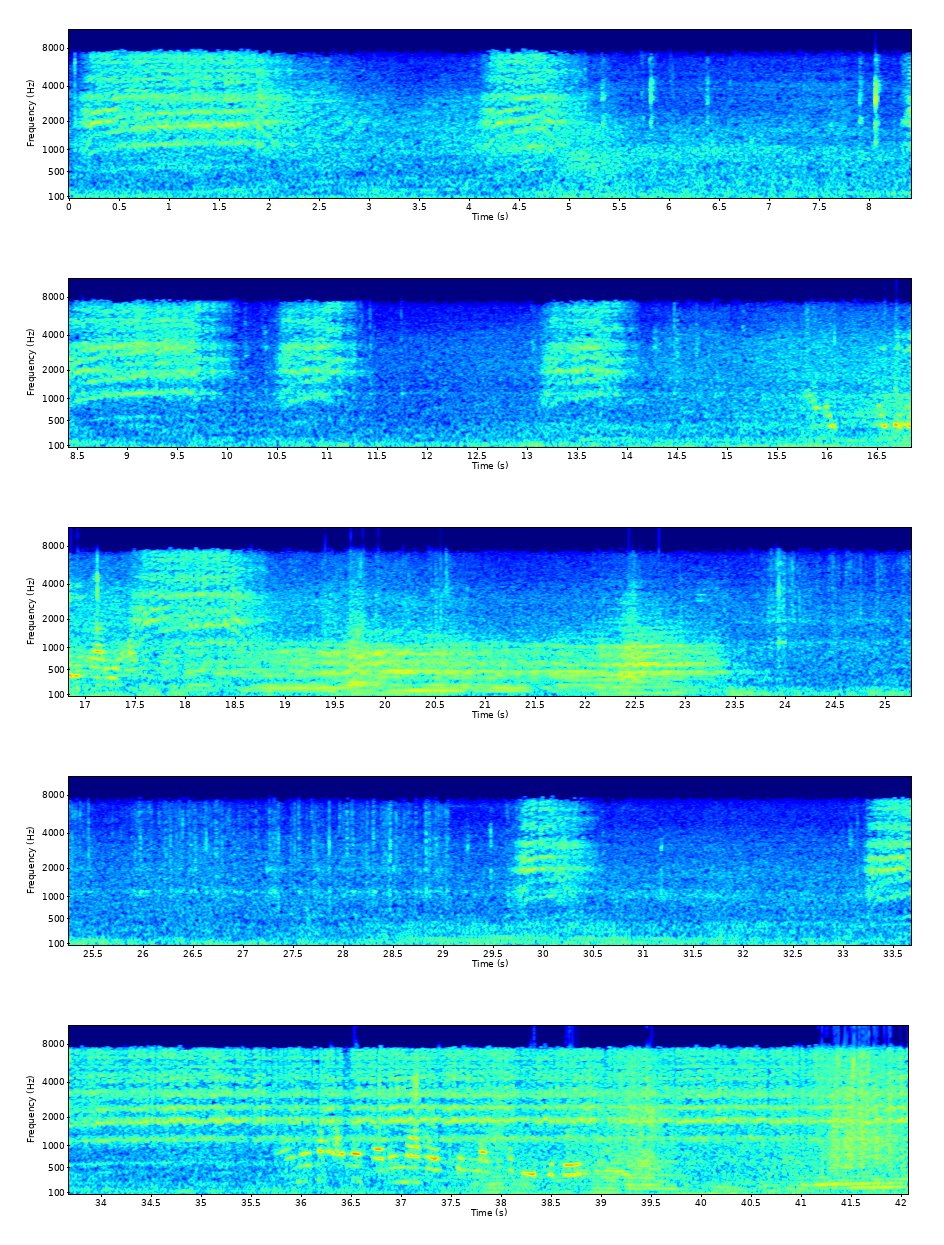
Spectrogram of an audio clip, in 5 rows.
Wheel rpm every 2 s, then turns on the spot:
100, 20, 20, 10, 90, 20, 30, 0, 60, 20, 10, 10, 20, 20, 30, 10, 90, 160, 160, 160, 160.
22-28 30-32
